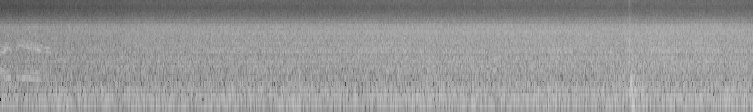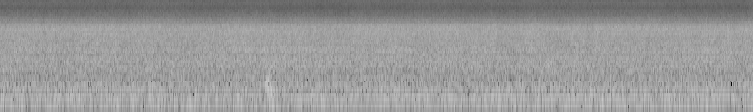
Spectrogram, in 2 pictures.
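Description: Steady rushing airflow and airframe noise in a glider cockpit during the takeoff run and climb, building a little over the first few seconds and then holding even. Two faint knocks break through partway along.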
